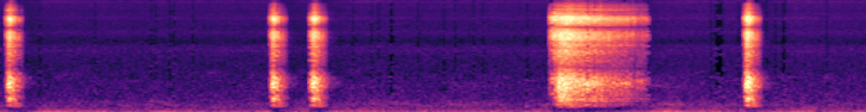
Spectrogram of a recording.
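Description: Short, sharp sound effects from a game ring out now and then.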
